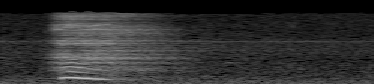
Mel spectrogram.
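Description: A woman sighs once, a short breathy sigh that falls in pitch, about half a second in.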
